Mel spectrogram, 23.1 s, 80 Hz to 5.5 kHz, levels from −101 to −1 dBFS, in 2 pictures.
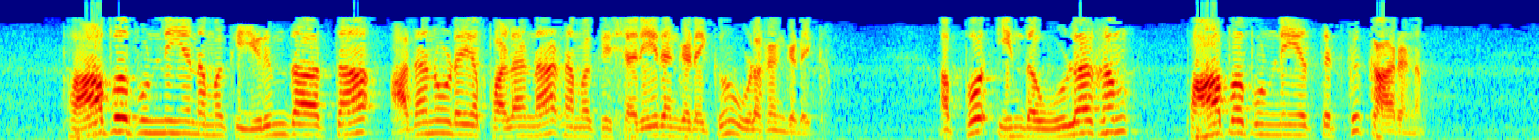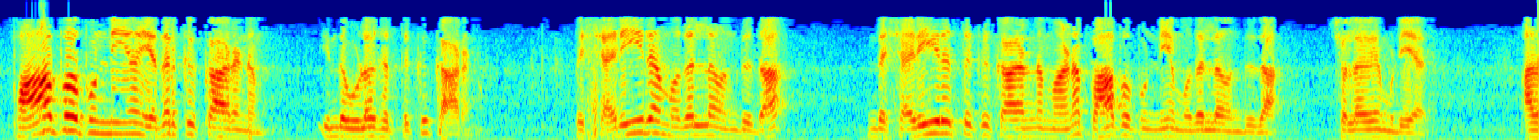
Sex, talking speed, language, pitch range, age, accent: male, 100 wpm, Tamil, 145-195 Hz, 30-49, native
